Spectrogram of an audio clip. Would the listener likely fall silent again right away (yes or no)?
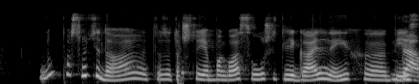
no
